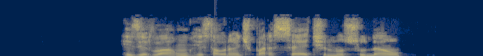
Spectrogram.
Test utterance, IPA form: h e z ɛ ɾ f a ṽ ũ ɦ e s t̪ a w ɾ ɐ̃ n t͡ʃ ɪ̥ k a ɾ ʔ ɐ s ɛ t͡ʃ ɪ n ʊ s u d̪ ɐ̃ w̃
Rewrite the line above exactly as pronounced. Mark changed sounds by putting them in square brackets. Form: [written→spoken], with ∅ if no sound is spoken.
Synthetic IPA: h e z [ɛ→e] ɾ [f→v] a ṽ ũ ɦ e s t̪ a w ɾ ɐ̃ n t͡ʃ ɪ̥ [k→p] a ɾ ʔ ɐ s ɛ t͡ʃ ɪ n ʊ s u d̪ ɐ̃ w̃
